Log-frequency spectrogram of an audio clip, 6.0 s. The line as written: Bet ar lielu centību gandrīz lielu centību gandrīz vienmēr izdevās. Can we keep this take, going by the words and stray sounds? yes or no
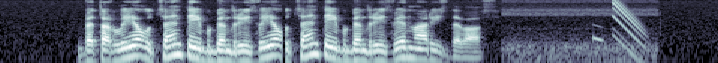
no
